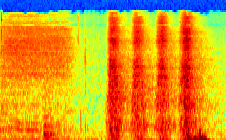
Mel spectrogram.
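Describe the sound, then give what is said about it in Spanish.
Four quick, forceful breaths pushed out through the mouth in a fast rhythm, breathy, with the last one the heaviest, as part of a breathing exercise. No one speaks. “Las inhalaciones y las exhalaciones son rápidas, porque obviamente cuando uno está así, uno quiere lo que, lo que quiere es descargar.”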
